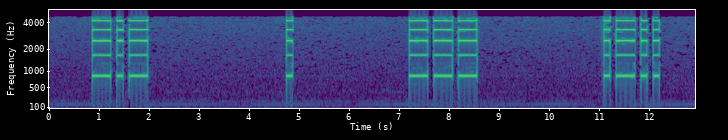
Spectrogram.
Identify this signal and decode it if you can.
Morse code, heard as a keyed tone, about 10 wpm, spaced as for 3 wpm, 840 Hz. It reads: K EO L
